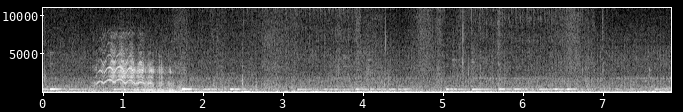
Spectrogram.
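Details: Horses in the Pyrenees of Catalonia, recorded with a GoPro: one quavering whinny of about a second, wavering and falling in pitch, followed by faint rustles, with a steady low hum running throughout.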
